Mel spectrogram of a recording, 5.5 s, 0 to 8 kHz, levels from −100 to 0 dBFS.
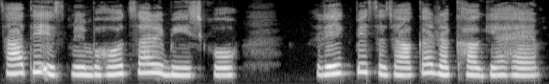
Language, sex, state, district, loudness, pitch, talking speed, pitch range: Hindi, female, Jharkhand, Palamu, -16 LUFS, 235 Hz, 155 wpm, 225-270 Hz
